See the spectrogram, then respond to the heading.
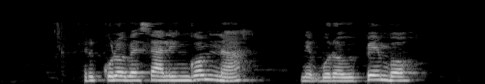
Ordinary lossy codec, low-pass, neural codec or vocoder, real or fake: MP3, 32 kbps; 7.2 kHz; none; real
